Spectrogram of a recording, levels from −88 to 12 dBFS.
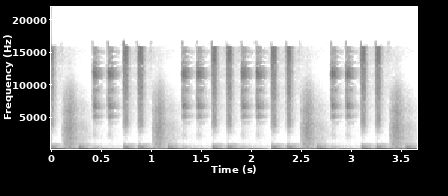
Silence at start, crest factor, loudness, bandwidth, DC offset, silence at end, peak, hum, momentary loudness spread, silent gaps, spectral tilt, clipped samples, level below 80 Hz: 0 s; 12 dB; -35 LUFS; 16.5 kHz; under 0.1%; 0 s; -12 dBFS; none; 3 LU; none; -2.5 dB/octave; under 0.1%; -26 dBFS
